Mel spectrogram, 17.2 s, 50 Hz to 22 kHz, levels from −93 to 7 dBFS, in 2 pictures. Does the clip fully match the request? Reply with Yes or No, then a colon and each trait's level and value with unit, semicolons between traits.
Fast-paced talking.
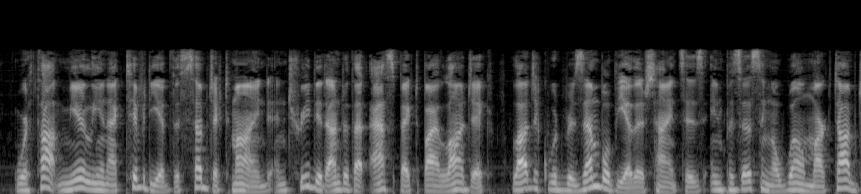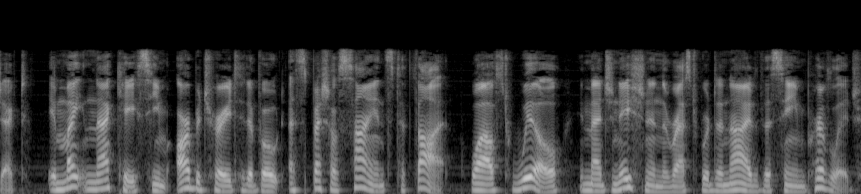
No: average, 185 wpm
